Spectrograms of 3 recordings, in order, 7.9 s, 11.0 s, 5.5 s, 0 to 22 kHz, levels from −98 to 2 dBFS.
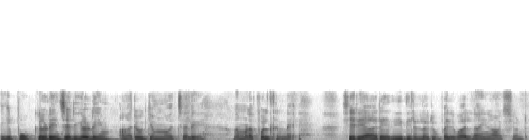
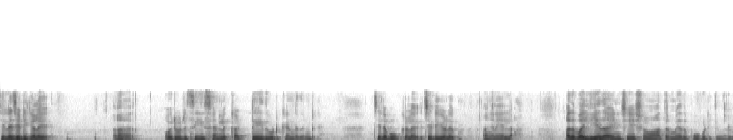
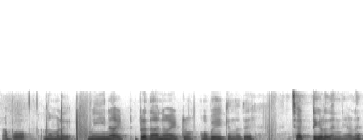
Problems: low volume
